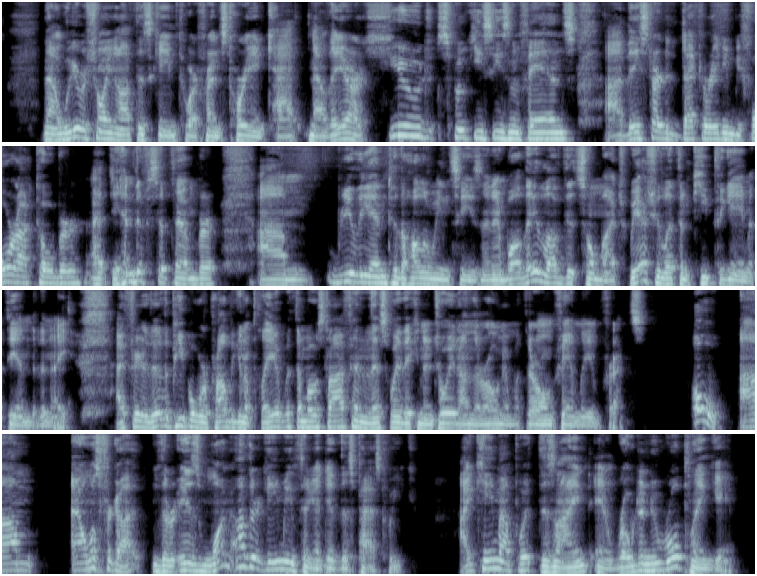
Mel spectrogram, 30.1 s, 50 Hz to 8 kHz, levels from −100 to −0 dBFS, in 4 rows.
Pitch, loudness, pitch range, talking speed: 120 Hz, -24 LUFS, 105-135 Hz, 230 wpm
